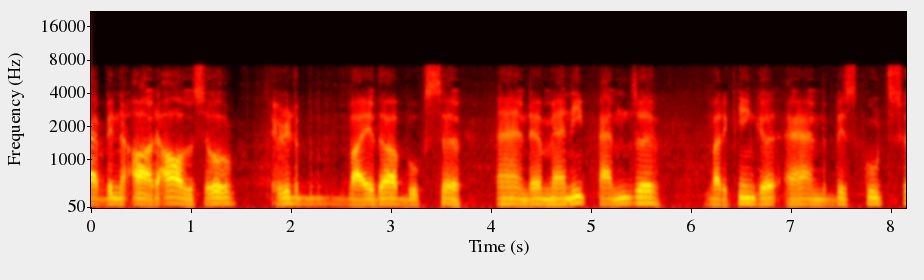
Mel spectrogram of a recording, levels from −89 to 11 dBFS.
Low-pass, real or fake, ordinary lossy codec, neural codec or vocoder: 7.2 kHz; fake; none; codec, 16 kHz in and 24 kHz out, 0.6 kbps, FocalCodec, streaming, 4096 codes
